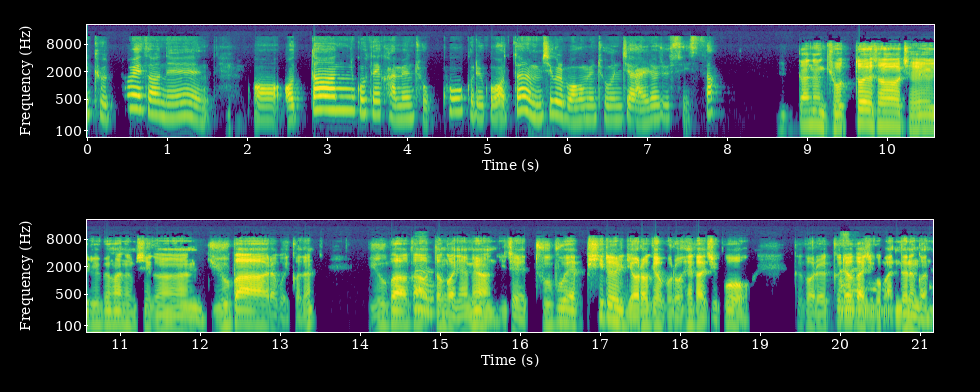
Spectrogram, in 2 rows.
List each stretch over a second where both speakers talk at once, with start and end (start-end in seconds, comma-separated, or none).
none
